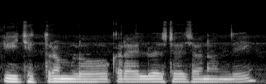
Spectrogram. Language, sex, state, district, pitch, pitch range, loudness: Telugu, male, Telangana, Mahabubabad, 125 Hz, 125-130 Hz, -14 LUFS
